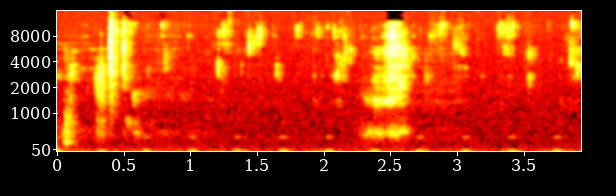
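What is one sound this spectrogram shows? A young woman bites crunchily into grilled food.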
